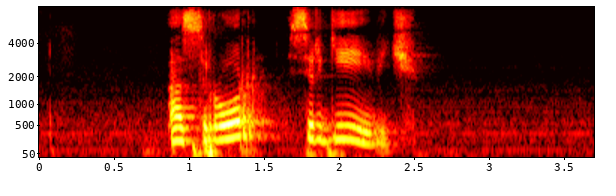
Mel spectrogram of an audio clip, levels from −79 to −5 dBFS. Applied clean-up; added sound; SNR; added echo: none; none; none; none.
